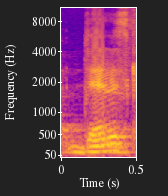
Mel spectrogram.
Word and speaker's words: Denys: How would you pronounce this name? It's spelled D-E-N-Y-S. Would it just be Dennis? – Okay, D-E-Y-S. – No, D-E-N-Y-S. Dennis? – Dennis? – Yeah. – Dennis Cowan and Michael Davis.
